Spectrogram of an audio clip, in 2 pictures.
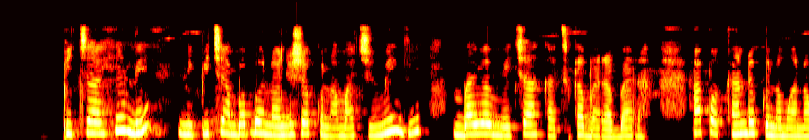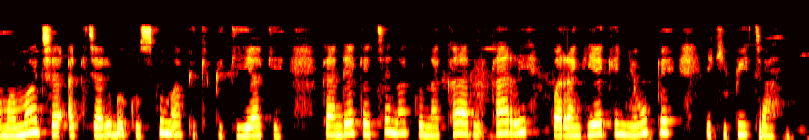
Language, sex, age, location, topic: Swahili, female, 18-24, Nakuru, health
